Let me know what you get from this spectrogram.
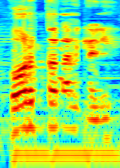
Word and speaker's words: Bortolameolli: Sí, es, es difícil mi apellido. Bortolameoli.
